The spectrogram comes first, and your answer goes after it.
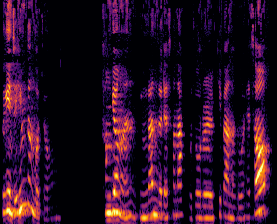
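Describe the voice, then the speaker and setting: A woman's voice: medium pitch, animated, moderate pace, a little mellow. A middle-aged woman giving a Bible lecture, conversational, asking rhetorical questions and acting out quoted inner voices.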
